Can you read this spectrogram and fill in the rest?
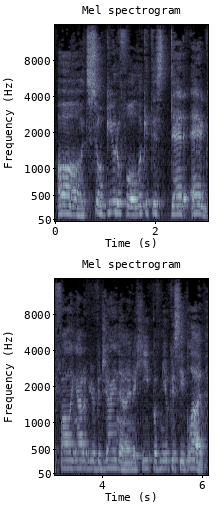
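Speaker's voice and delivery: hammed-up swooning reverence; mock adoration. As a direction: pretend to be enraptured, dripping with sarcasm. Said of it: "I don't see it as".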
